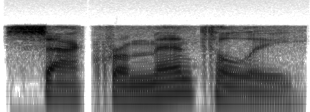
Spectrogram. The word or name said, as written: sacramentally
